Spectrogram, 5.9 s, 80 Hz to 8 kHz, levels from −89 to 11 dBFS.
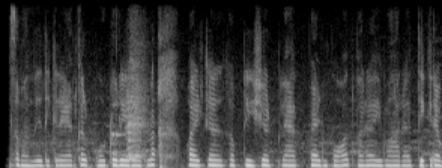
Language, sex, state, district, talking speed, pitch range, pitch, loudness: Hindi, female, Bihar, Muzaffarpur, 225 wpm, 225-240 Hz, 230 Hz, -16 LUFS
